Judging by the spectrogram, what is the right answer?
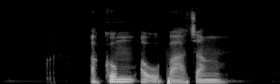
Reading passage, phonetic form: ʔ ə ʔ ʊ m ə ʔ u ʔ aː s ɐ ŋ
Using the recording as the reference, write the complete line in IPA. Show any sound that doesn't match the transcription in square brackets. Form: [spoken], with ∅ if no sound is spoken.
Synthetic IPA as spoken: ʔ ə [k] ʊ m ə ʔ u [p] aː [t͡s] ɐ ŋ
